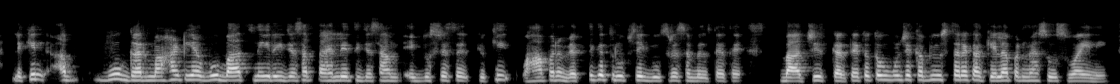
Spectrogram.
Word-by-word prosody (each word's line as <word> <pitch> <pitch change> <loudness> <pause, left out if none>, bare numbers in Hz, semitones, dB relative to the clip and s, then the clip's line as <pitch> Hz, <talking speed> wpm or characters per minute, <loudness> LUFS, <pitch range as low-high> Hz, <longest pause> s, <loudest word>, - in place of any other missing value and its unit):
लेकिन 225 +6 0 0.2
अब 195 -1 -1 0.3
वो 240 +4 +3
गर्माहट 190 +3 +2
या 215 -1 +5
वो 215 +2 +5
बात 195 0 +5
नहीं 195 0 +3
रही 190 0 +2
जैसा 185 +1 -1
पहले 180 +1 +2
थी 180 0 -8
जैसे 170 +1 -4
हम 170 -1 -1
एक 160 - -4
दूसरे 175 +2 -3
से 185 0 -2
क्योंकि 220 +7 -6 0.2
वहाँ 170 +1 0
पर 195 - +1
हम 190 - -1
व्यक्तिगत 210 +7 +1
रूप 200 -1 +1
से 195 - +5
एक 180 -3 -1
दूसरे 170 +2 -3
से 175 -1 -5
मिलते 160 +1 -3
थे, 160 - -3 0.4
बातचीत 160 +3 +3
करते 170 +2 +2
थे। - - +4
तो 210 +2 +3
वो 210 - -1
मुझे 210 +1 +1
कभी 205 +1 -1
उस 215 0 -3
तरह 210 -1 +5
का 205 - +3
अकेलापन 185 0 +1
महसूस 175 -1 -3
हुआ 160 +1 0
ही 155 - -1
नहीं। 135 -1 -8
185 Hz, 235 wpm, -17 LUFS, 170-200 Hz, 0.4 s, या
